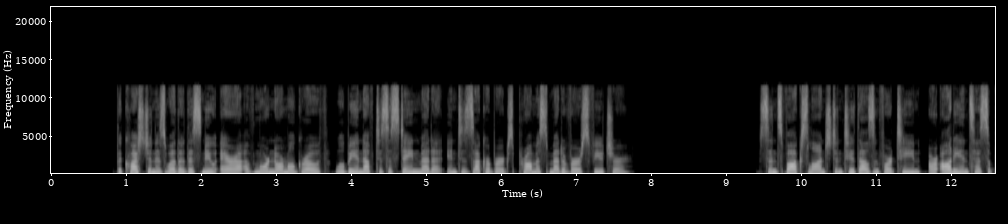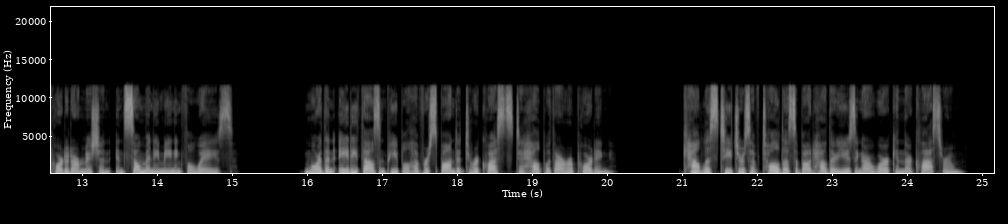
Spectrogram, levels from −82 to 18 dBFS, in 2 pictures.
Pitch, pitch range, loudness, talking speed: 180 Hz, 165-200 Hz, -22 LUFS, 155 wpm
